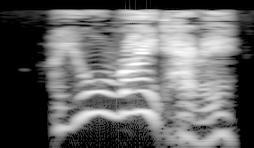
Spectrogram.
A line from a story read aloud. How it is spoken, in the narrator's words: Hermione whispered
